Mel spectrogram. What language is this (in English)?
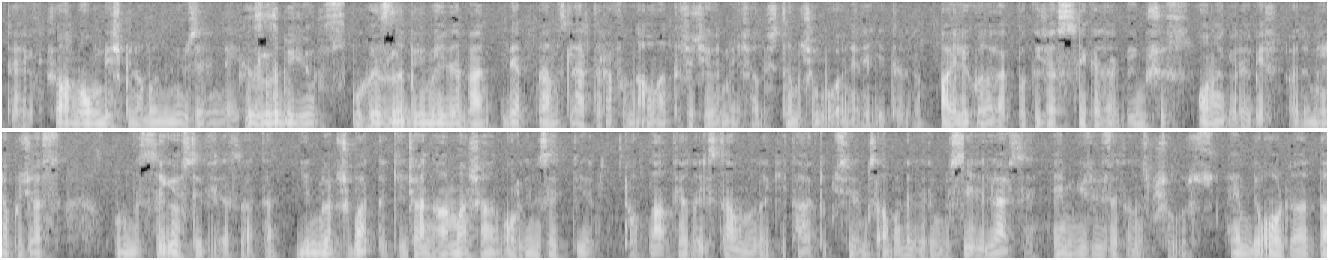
Turkish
